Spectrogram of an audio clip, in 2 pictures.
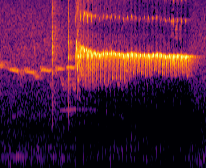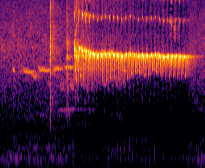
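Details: White-rumped shama sound used to provoke other shamas: two long, even, rapid buzzing trills, each preceded by a thin whistle and sharp clicks.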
